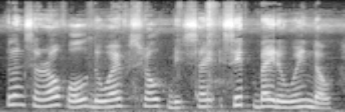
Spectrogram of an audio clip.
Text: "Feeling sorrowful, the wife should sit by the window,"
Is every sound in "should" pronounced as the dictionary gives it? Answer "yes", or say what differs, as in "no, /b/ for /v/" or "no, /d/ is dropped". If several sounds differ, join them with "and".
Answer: no, /s/ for /ʃ/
